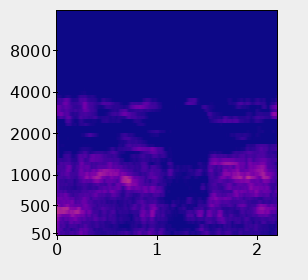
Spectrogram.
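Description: A flock of pigeons cooing, mixed with the chirping of many small poultry, heard through a security camera's narrow, muffled microphone.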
